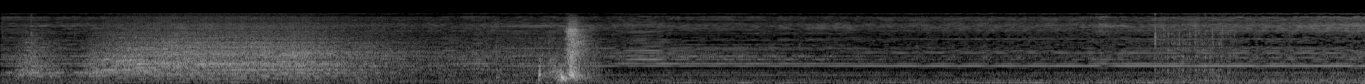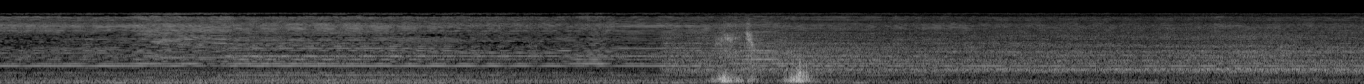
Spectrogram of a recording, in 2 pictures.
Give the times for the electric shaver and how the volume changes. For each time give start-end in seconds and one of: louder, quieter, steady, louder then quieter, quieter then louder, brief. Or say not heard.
0.0-27.2 louder then quieter.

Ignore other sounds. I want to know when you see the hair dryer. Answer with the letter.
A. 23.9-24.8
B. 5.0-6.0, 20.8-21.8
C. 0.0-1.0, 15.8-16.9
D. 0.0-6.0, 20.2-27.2
D.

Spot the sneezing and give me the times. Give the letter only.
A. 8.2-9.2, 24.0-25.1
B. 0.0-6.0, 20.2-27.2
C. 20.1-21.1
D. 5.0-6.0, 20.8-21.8
D.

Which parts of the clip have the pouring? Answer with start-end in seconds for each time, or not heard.
11.5-12.4.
